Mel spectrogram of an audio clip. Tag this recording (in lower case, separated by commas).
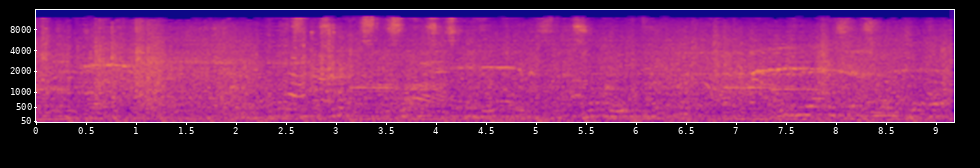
speech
